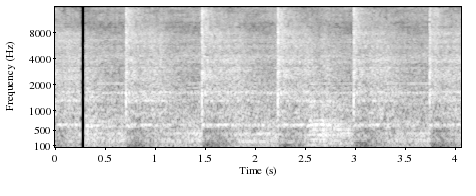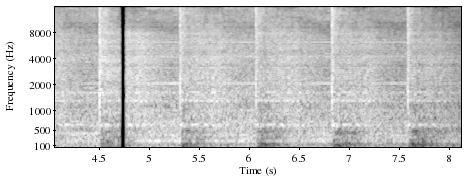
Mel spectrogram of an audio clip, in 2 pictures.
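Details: ESWL under general anaesthesia on an 11-month-old infant with an 11 mm kidney stone who had pain and restlessness: sharp regular loud clacks about 80 a minute over steady mechanical hiss, shock wave lithotripter firing.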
